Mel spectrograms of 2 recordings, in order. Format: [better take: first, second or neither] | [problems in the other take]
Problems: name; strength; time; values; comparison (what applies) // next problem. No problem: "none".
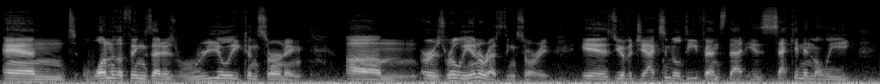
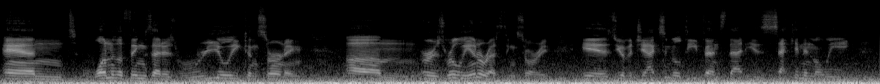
first | low rumble; loud; throughout; 9 dB below the speech; faint in the first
